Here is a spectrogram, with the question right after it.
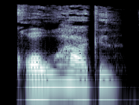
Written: grofthakket

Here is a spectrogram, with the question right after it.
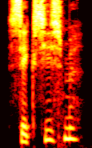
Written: sexisme

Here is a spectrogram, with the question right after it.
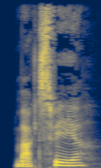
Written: magtsfære

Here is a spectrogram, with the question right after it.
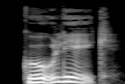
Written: gålæg

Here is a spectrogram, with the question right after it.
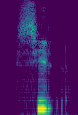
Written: sild

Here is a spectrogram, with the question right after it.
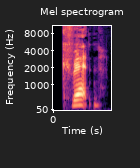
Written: kvan

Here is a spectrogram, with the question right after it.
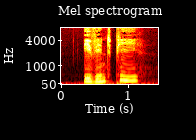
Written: eventpige

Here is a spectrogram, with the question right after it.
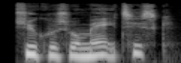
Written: psykosomatisk

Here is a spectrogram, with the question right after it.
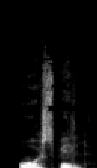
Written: ordspil

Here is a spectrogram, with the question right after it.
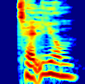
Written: tallium

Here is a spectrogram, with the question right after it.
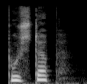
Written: busstop

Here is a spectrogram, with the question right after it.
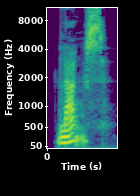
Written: langs

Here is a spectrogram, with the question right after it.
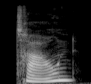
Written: traven

